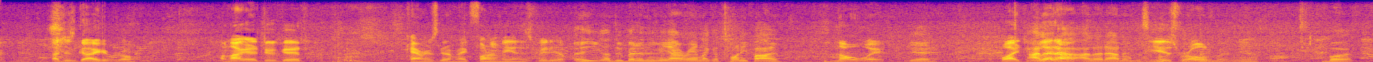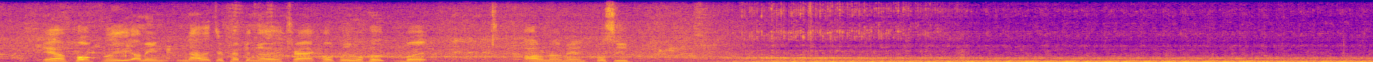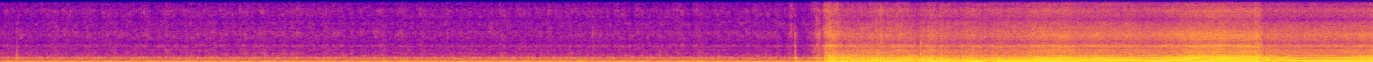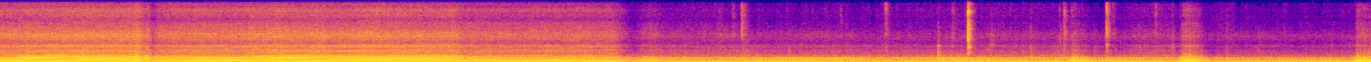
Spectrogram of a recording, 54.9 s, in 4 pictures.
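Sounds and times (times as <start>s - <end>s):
car engine idling: 0.0s - 39.4s, 45.9s - 54.9s
car engine accelerating through gears: 16.6s - 54.9s.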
